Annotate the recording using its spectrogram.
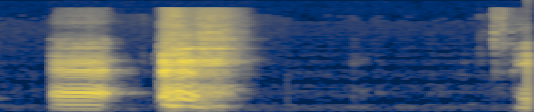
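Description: A man clears his throat in two short rasping bursts within the first second.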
